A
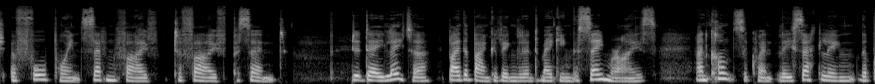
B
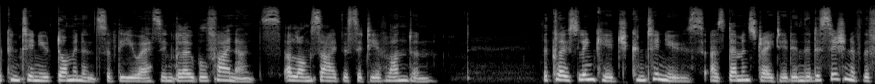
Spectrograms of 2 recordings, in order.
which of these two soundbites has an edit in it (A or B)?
A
